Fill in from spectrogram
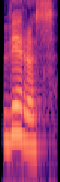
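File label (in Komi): "верӧс", Komi, female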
